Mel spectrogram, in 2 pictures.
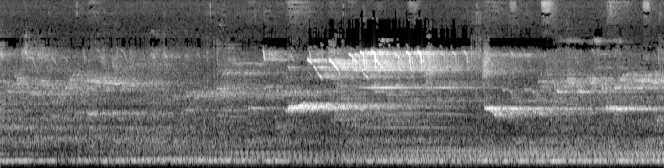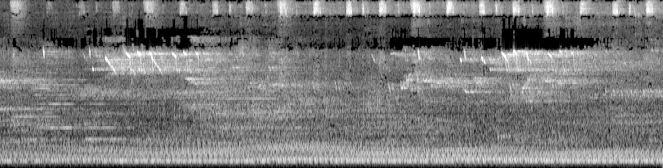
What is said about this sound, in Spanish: El artista se ha propuesto precisamente evocar ese ambiente original con el canto de los pájaros.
